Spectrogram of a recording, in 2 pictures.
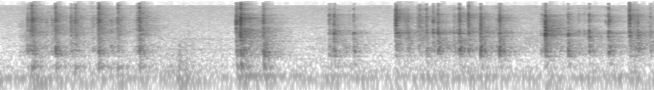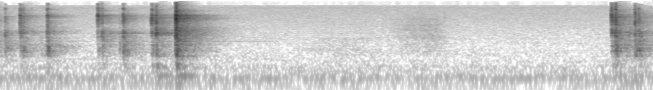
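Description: Quick bursts of keystrokes on a computer keyboard as an address is entered, close and crisp, in several rapid clusters with short pauses, then a quiet gap before a final brief flurry; no voices.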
